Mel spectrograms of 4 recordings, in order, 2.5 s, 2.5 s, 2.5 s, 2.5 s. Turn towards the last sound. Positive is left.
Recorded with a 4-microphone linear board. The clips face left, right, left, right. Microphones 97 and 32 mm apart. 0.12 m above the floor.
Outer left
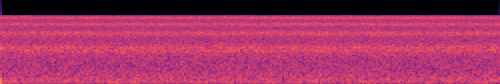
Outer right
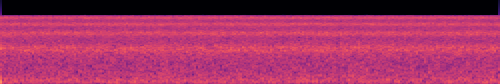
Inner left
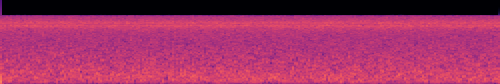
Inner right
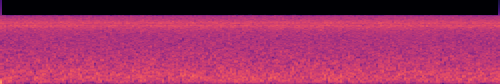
No sound to turn to.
